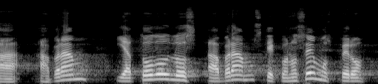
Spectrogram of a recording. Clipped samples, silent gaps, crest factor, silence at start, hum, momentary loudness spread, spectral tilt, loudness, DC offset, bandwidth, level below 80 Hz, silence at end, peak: under 0.1%; none; 14 dB; 0 s; none; 8 LU; -6 dB/octave; -15 LUFS; under 0.1%; 12.5 kHz; -54 dBFS; 0.1 s; 0 dBFS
